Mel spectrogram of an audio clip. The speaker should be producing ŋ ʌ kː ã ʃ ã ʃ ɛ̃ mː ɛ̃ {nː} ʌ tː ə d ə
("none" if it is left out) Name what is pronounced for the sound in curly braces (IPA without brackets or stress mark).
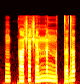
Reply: nː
